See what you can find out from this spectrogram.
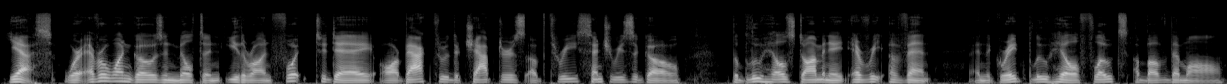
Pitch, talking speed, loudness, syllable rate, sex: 105 Hz, 170 wpm, -23 LUFS, 4.8 syllables/s, male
